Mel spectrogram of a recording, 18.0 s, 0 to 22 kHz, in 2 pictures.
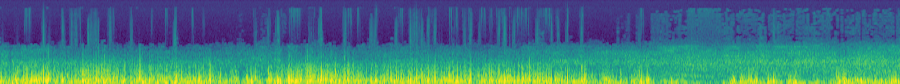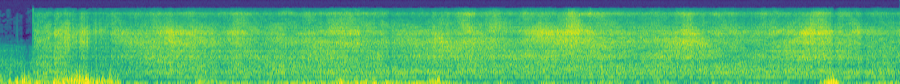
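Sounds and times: hovercraft turbines and fans running: 0.0 - 18.0
steady low hum: 0.0 - 18.0
wind buffeting microphone: 0.0 - 18.0.

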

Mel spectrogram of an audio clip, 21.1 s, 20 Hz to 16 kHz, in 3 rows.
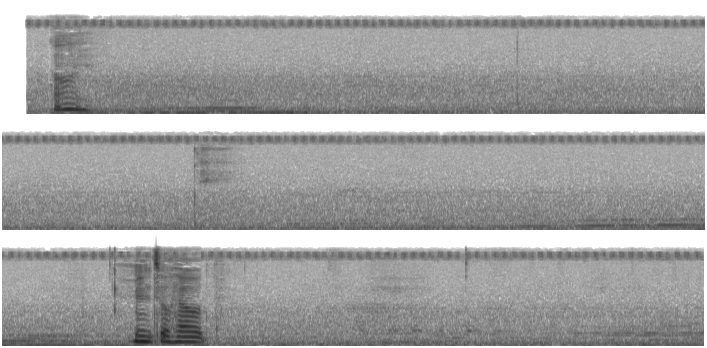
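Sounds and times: crickets trilling: 0.3 - 21.0.

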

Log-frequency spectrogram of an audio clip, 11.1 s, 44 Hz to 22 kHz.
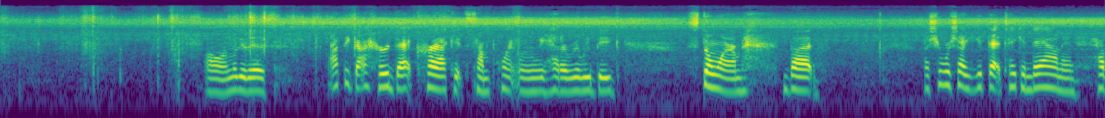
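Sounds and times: footsteps on leaf litter: 0.0 - 3.8
faint steady high hiss: 0.0 - 11.0.

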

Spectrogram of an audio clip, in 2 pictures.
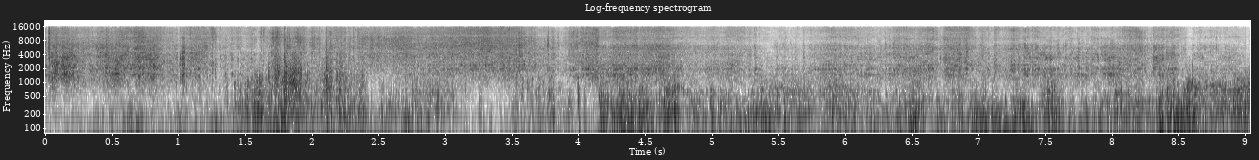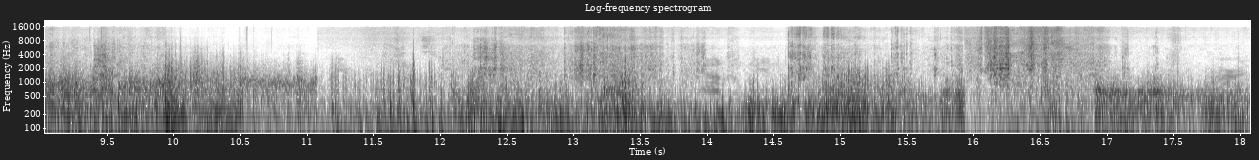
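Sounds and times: skis sliding over snow: 0.0 - 17.6
wind rush on microphone: 0.0 - 18.0.

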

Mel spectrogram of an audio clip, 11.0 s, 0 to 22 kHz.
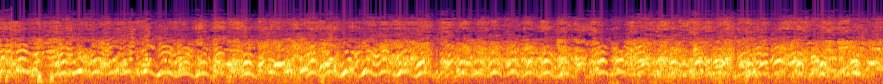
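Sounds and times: dogs yapping: 0.0 - 11.0.

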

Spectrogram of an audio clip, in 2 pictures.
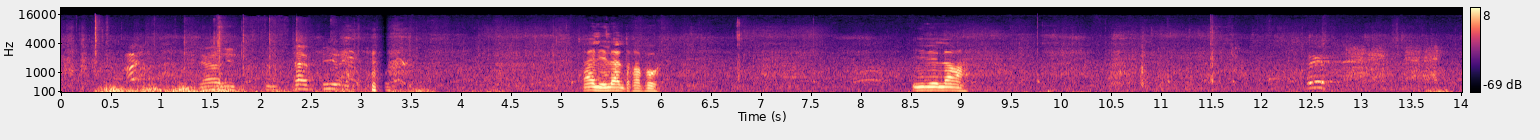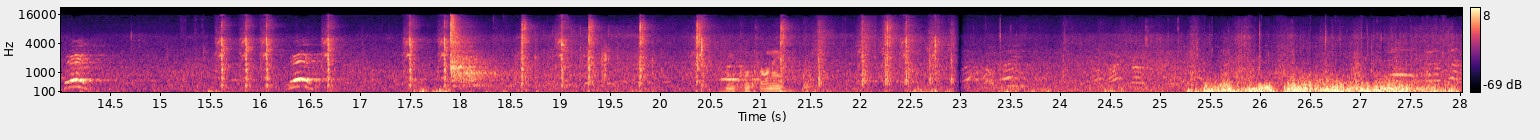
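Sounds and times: airsoft gun shots: 15.6 - 19.4.

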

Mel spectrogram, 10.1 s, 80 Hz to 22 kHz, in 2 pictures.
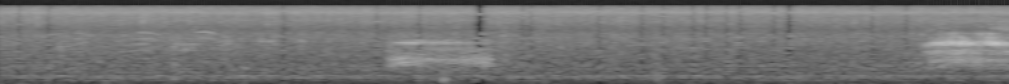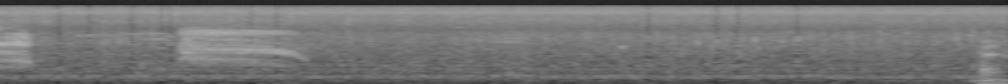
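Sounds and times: bird harsh call: 1.9 - 2.6, 4.6 - 6.6.

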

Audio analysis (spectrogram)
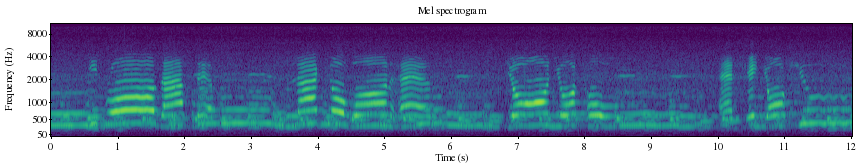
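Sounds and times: old jazz dance-band record: 0.0 - 12.0.

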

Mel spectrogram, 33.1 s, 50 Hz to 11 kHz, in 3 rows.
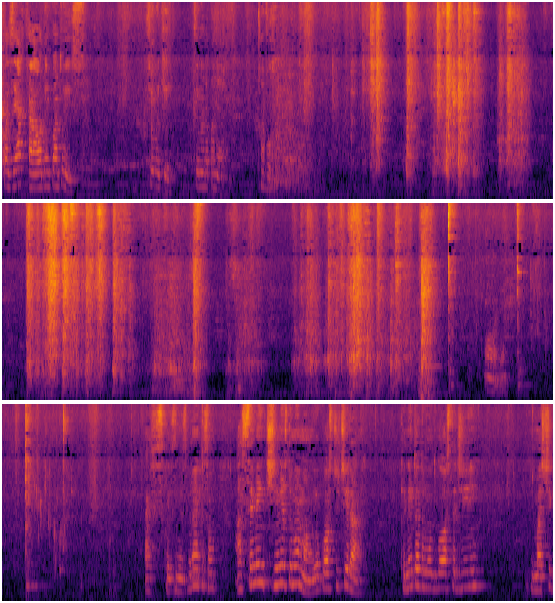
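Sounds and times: spoon scraping and clattering in pot: 21.2 - 23.2.

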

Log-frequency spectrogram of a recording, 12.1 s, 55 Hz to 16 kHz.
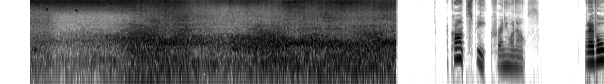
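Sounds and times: road traffic passing: 0.6 - 8.0.

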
